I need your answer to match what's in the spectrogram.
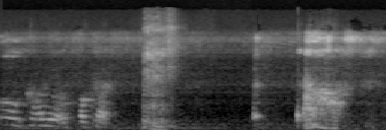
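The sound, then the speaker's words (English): A dog, Oscar, whines and yelps in two short, strained outbursts, after a person's murmuring voice at the start. “And hopefully his dog barks.”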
